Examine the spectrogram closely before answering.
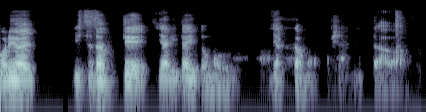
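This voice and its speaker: Loudness rises and falls sharply as a man speaks fairly slowly. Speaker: stage actor. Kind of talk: casual chat.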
